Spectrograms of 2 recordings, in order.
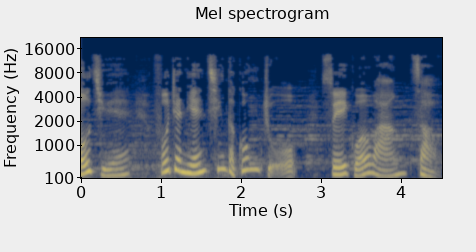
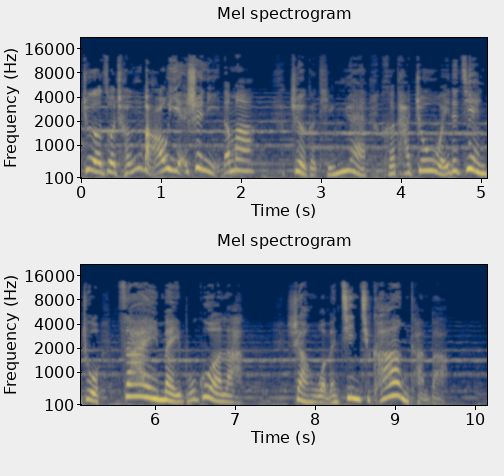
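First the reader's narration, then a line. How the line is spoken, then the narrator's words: King exclaiming. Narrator (Chinese): 国王叫了起来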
